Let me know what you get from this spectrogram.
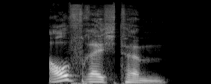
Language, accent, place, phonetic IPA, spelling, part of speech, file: German, Germany, Berlin, [ˈaʊ̯fˌʁɛçtəm], aufrechtem, adjective, De-aufrechtem.ogg
- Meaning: strong dative masculine/neuter singular of aufrecht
